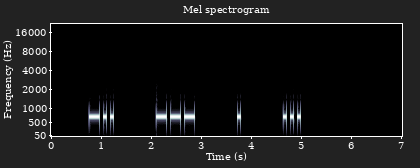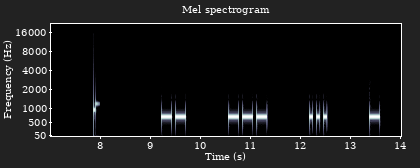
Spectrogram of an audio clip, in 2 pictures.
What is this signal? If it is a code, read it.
Morse code, heard as a keyed tone, about 17 wpm, spaced as for 8 wpm, 700 Hz. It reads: DOES MOST
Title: 4x Character Spacing - Top 300 Words - 17wpm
